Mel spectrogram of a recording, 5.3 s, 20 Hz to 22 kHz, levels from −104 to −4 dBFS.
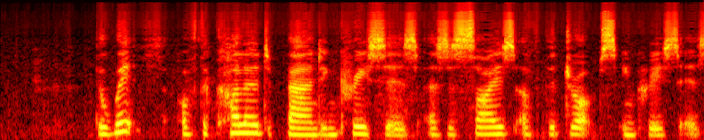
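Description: Opus compression runs throughout the speech, likely from its music (CELT) mode at a low rate near 24 kbps. Bands starved of bits are filled with folded or noise content, so the voice sounds plainly grainy and rough rather than swirly, with nothing above 20.4 kHz.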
